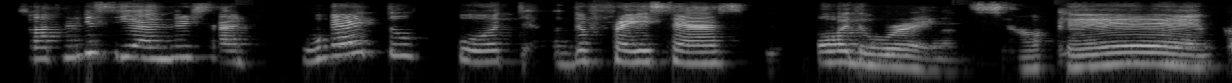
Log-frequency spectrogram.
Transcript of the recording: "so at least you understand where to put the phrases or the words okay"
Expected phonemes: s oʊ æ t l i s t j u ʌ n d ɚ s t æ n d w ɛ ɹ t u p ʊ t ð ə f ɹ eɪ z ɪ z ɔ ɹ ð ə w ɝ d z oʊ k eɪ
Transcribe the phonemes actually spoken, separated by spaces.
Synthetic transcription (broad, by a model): s oʊ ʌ t l i s t j u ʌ n d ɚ s t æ n d w ɛ ɹ t u p ʊ t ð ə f ɹ eɪ s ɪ s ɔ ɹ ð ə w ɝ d s oʊ k eɪ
